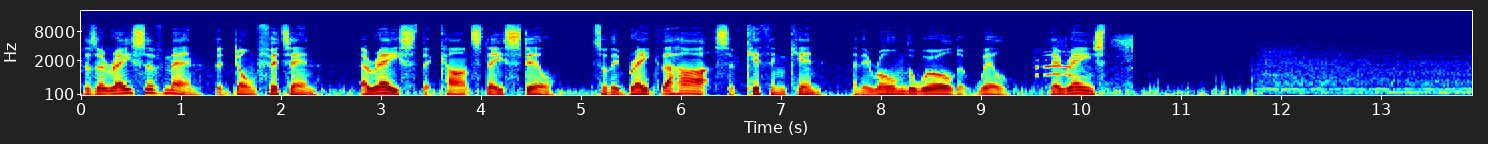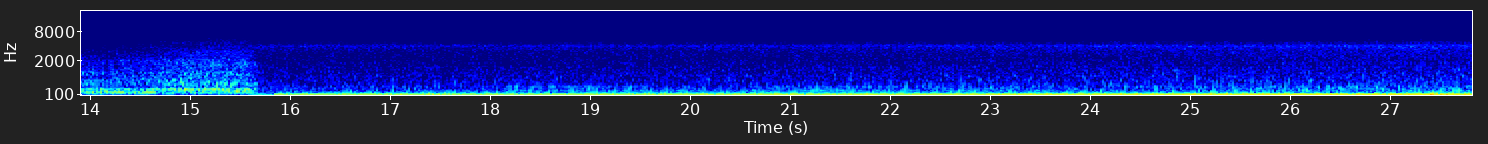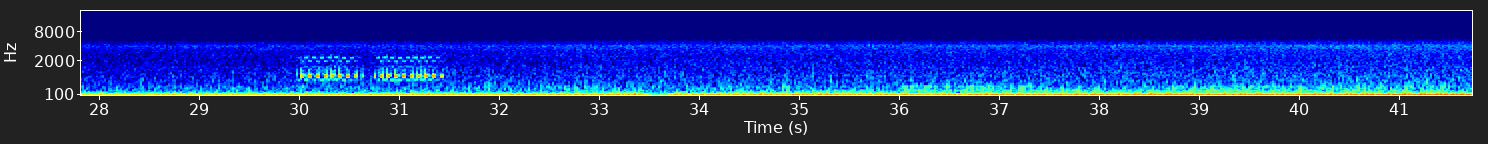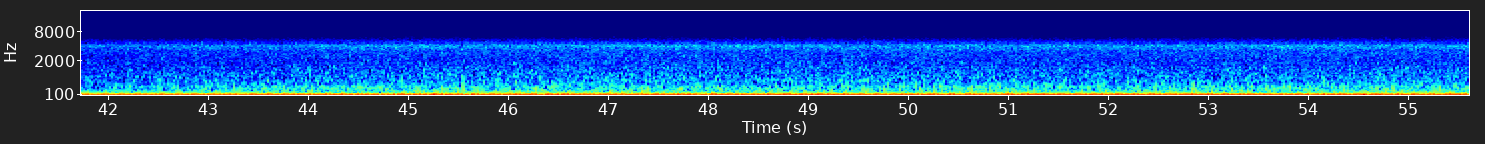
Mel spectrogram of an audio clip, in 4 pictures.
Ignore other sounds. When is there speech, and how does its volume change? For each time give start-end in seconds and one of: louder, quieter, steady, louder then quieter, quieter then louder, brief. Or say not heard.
0.0-10.2 steady.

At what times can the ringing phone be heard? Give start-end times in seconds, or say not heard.
29.9-31.9.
